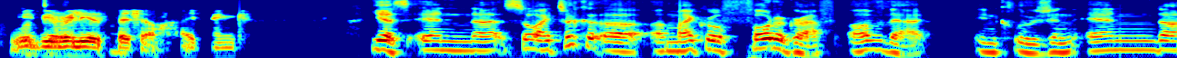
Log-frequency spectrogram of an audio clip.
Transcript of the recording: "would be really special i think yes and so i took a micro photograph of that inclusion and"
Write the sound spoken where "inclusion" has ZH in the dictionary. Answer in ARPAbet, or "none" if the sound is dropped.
ZH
